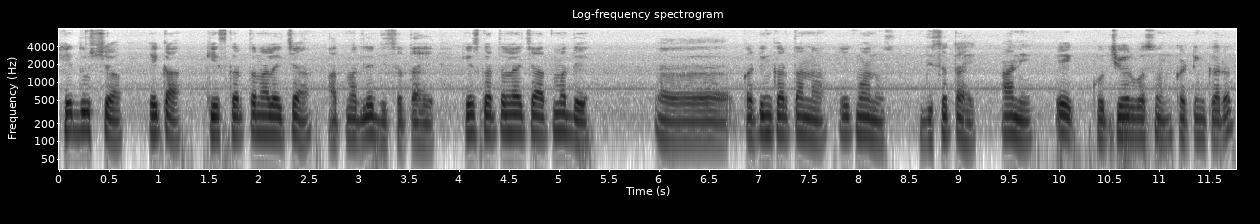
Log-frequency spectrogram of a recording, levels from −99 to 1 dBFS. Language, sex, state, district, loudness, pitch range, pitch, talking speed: Marathi, male, Maharashtra, Dhule, -19 LUFS, 115-140 Hz, 130 Hz, 125 wpm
